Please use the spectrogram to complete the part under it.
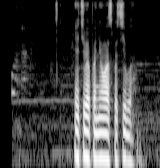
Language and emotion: Russian, neutral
